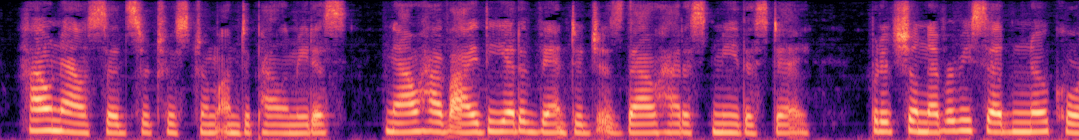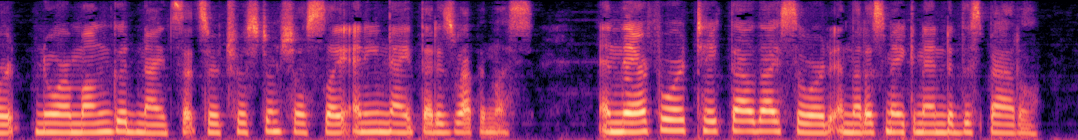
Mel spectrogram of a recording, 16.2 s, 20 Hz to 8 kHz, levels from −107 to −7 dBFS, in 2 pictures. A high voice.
Yes: high, 195 Hz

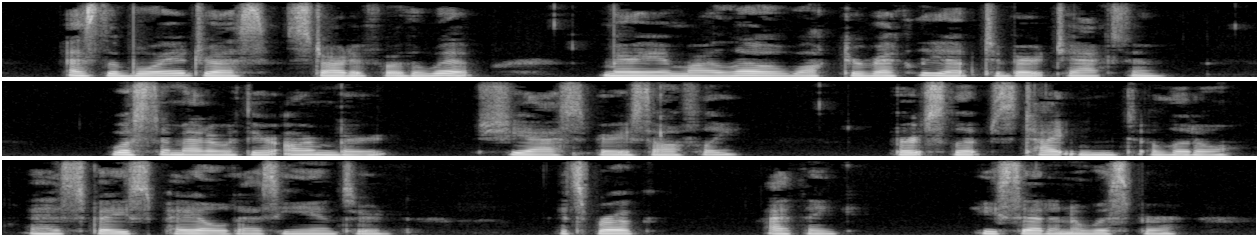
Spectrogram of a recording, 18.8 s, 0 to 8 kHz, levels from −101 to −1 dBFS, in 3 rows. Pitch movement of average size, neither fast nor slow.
No: narrow, 1.5 semitones; average, 155 wpm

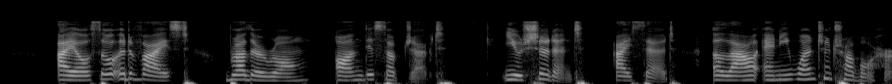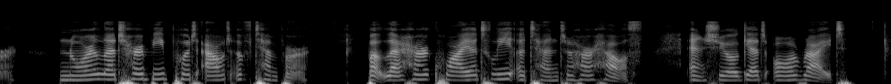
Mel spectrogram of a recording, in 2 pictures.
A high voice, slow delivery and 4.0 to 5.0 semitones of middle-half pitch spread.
No: high, 210 Hz; slow, 130 wpm; narrow, 2.6 semitones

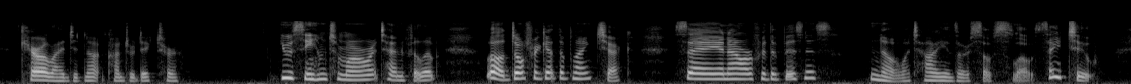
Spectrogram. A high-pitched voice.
Yes: high, 230 Hz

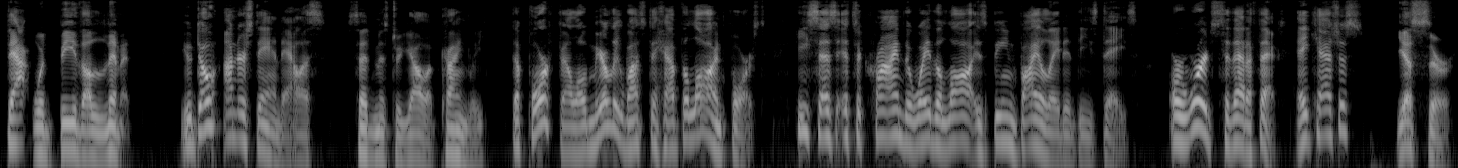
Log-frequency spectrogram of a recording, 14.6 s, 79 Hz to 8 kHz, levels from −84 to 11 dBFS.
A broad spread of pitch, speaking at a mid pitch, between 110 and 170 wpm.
No: wide, 6.7 semitones; medium, 145 Hz; average, 190 wpm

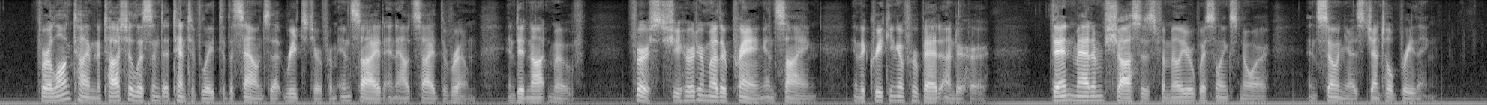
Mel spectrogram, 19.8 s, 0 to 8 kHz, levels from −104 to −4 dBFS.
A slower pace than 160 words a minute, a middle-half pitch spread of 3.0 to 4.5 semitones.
Yes: average, 150 wpm; average, 3.8 semitones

